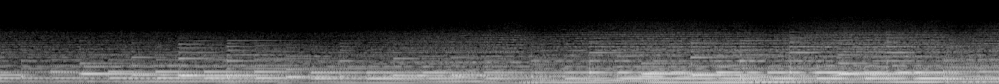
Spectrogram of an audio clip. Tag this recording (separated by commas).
Music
